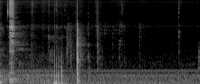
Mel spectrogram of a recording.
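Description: A few brief knocks in the first second and a sharp click about a second and a half in, then quiet room tone.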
